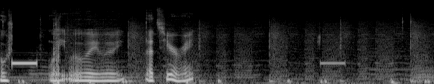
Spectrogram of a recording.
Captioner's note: radio turns on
